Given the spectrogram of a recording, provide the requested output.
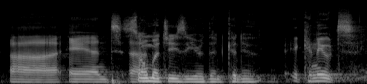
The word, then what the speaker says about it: Knute: Knute, because you have to pronounce the K.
